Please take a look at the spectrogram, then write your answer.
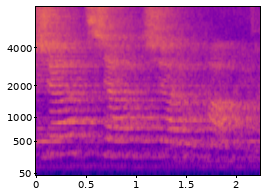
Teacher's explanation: जीवा हमारी घर्षण करती है, कहीं स्पर्श नहीं करती लेकिन घर्षण करती है, श श श ह उष्म वर्ण कहते हैं।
